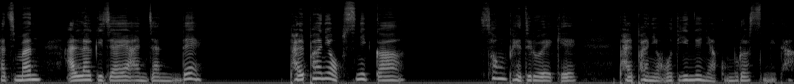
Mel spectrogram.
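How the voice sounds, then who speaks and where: In a very clean recording with a silent background, a woman with a somewhat breathy voice talks at a moderate pace with lively intonation. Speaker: storyteller. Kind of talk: bedtime fairy tale reading. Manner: plain reading without character voices.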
